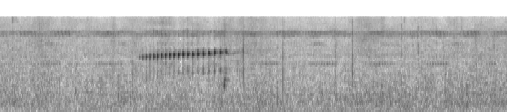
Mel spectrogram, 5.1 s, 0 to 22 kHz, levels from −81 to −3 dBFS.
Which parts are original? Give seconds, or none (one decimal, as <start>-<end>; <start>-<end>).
0.0-0.9; 4.0-5.1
